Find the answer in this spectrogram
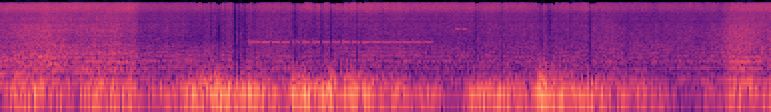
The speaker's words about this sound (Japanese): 元パイロットのトム・カスカさんの耳にはドローンの飛ぶ音は心地よく、彼のドローンビジネスは今数千人のエアラインパイロットに仕事を提供しています。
